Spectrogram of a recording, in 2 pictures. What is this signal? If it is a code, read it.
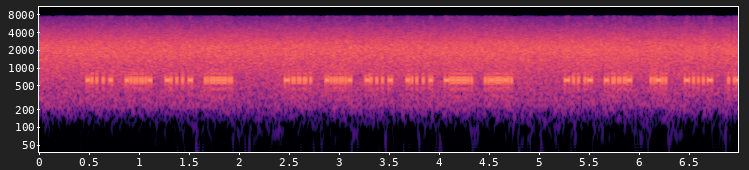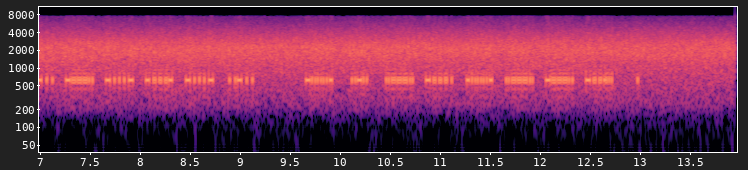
Hellschreiber (Feld-Hell, 122.5 baud), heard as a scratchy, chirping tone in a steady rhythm, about 630 Hz, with radio static. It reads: VOUS POUVEZ MAINTENANT DISPOSER.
